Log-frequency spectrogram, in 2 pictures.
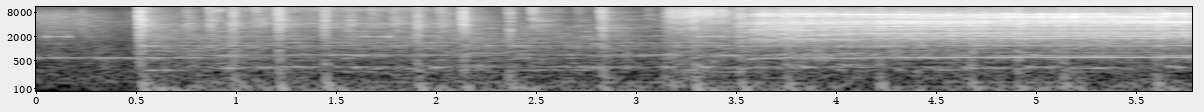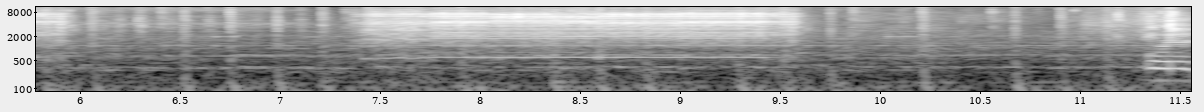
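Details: TV drama operating scene (simulated), bone fixation with sternal plate and screws: bursts of high, steady powered surgical bone drill whine over background music and room noise.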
